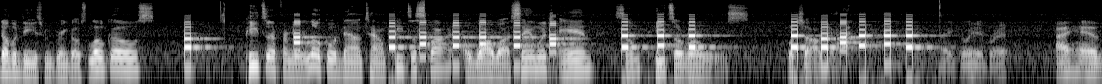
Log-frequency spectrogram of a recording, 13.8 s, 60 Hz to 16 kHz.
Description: DTMF, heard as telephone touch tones, dialled by hand, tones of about 80 ms, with speech in English. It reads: 1 0 285857 363 310693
